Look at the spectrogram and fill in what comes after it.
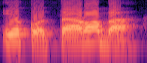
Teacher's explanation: इक़्तरबा और रा को मोटा पढ़ेंगे क्योंकि ज़बर है। यहाँ नून में गुन्ना करेंगे।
